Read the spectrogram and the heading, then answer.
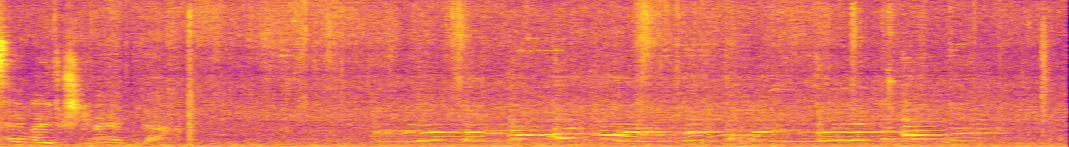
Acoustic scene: subway train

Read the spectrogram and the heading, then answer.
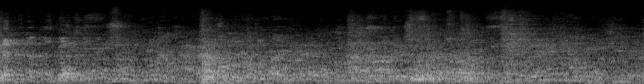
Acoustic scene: cafe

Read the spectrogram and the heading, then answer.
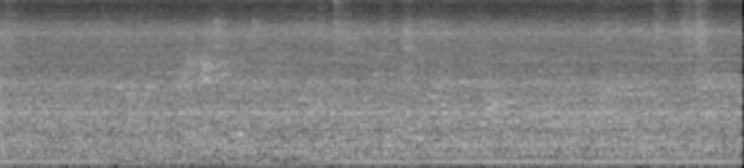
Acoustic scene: cafe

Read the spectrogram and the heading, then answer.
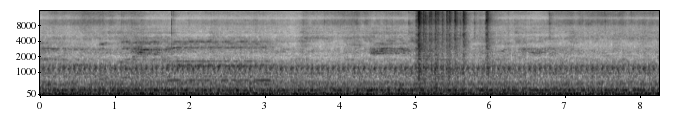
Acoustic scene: bus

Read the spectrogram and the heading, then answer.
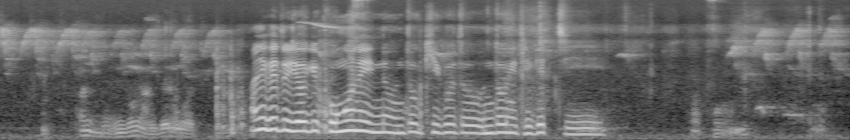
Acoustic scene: park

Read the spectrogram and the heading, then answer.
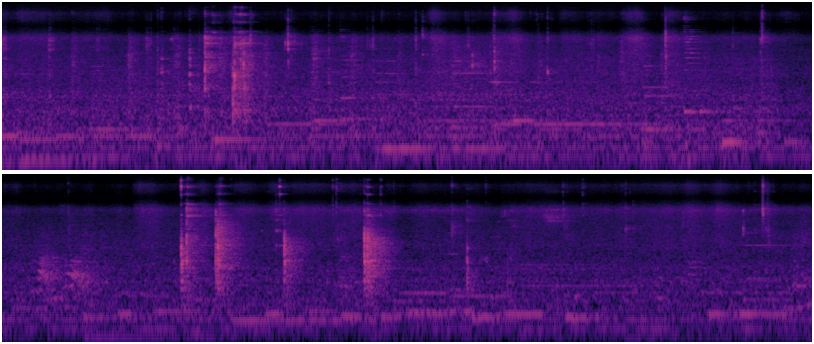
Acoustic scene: restaurant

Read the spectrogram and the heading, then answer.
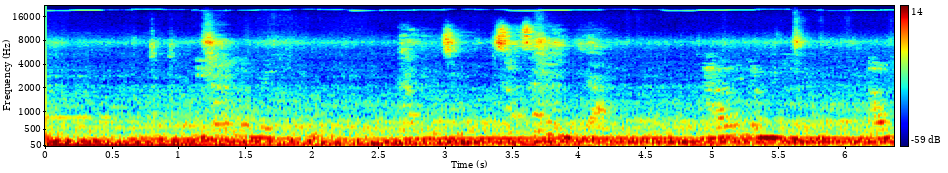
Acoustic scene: bus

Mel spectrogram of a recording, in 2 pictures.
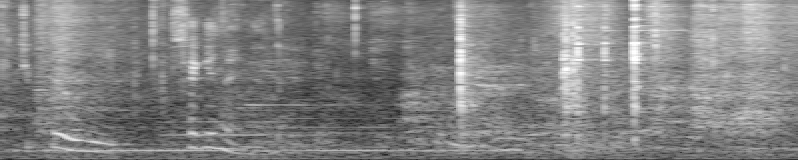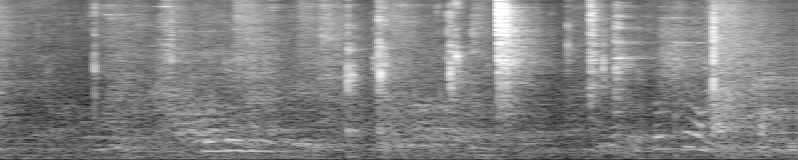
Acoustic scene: restaurant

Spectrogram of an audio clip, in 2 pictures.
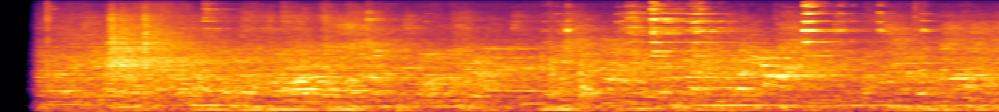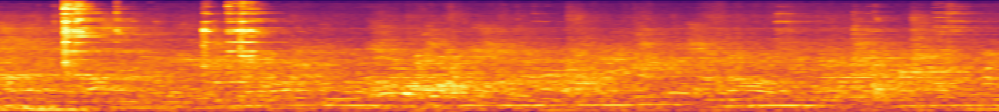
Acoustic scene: restaurant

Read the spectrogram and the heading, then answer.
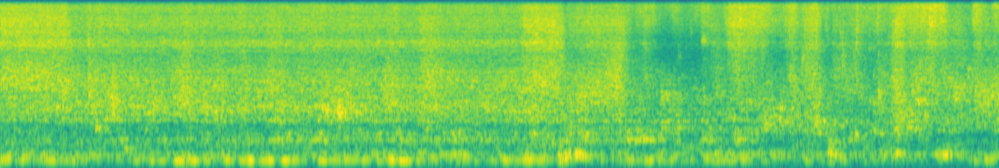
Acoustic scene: restroom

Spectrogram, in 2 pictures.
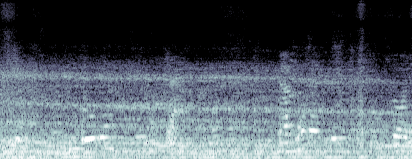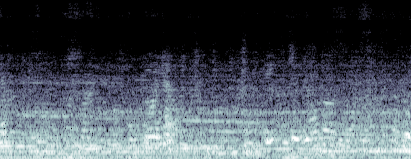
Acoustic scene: subway train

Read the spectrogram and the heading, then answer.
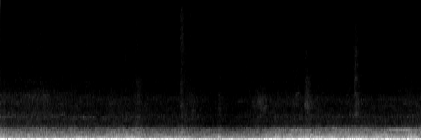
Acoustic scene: bus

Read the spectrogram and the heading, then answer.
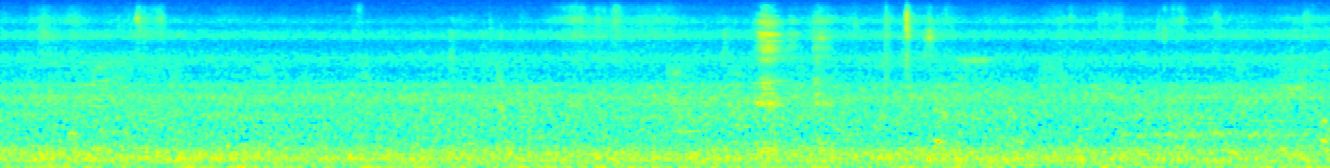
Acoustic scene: subway train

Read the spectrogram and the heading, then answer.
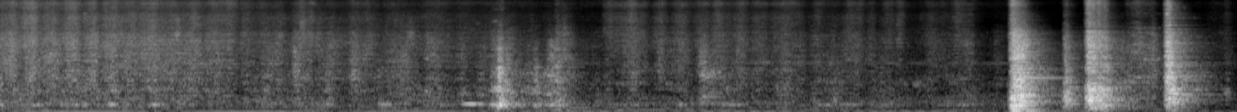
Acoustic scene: kitchen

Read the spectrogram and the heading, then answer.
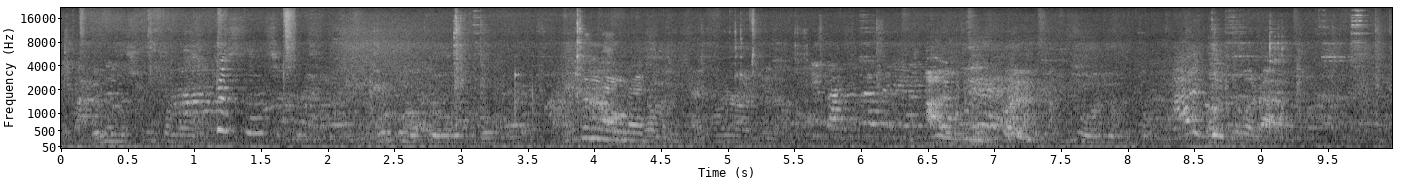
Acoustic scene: restaurant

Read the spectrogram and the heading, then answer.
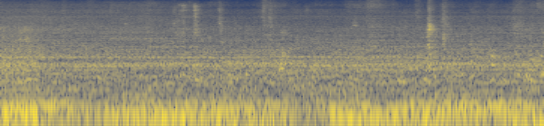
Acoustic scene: bus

